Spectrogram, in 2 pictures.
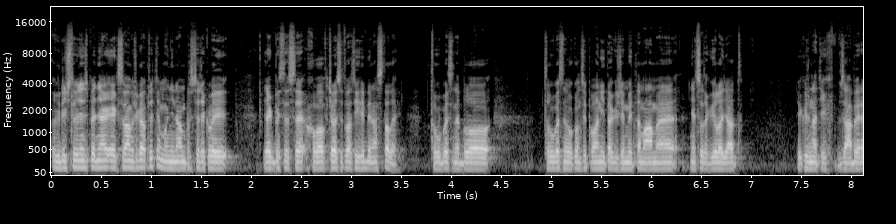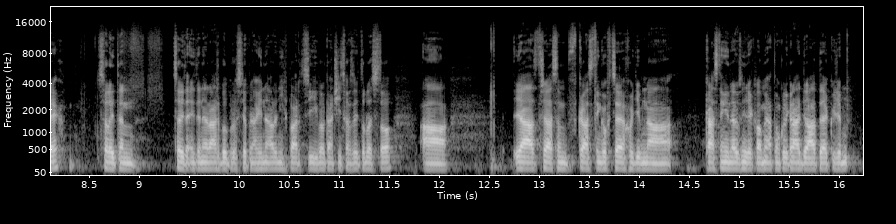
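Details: Adult male speaker; Normal conversational speech.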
